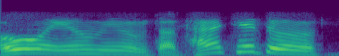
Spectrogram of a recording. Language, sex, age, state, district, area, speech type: Sanskrit, male, 18-30, Karnataka, Dakshina Kannada, rural, conversation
